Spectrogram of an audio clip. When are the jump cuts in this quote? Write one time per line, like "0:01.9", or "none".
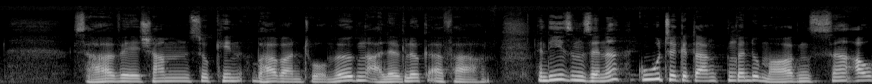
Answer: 0:02.5
0:04.0
0:06.3
0:07.4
